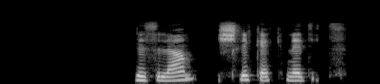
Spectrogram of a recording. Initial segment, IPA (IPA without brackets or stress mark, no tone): l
